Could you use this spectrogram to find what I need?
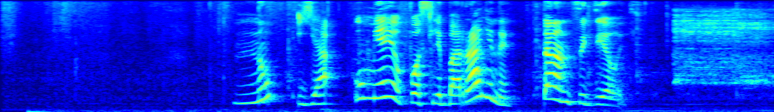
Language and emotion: Russian, positive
